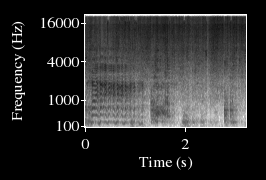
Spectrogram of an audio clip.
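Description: Crispy rice noodles (mee krob) sizzle and crackle while deep-frying in a hot wok as they are stirred, tossed and pressed down, a busy continuous frying noise.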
